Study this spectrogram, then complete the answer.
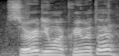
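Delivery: a barista raising her voice at a distracted customer; repeated question, pushier; impatient barista.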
